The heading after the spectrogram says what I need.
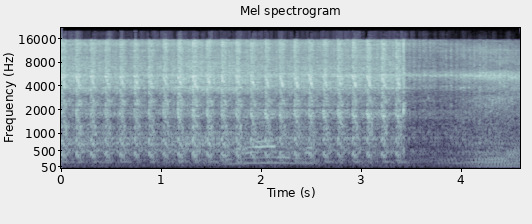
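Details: Bongo 3 diesel with a hard-starting complaint. The starter churns at about three and a half even compression pulses a second, but the engine never catches, then cranking cuts out: long crank, no start.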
